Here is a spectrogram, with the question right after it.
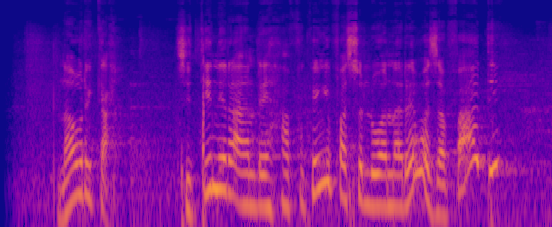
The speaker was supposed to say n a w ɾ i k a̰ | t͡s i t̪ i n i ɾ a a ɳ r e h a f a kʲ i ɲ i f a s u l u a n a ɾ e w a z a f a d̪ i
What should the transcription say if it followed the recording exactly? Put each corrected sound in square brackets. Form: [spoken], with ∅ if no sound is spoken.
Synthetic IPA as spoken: n a w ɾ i k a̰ | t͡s i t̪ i n i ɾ a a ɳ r e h a f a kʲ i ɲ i f a s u l u a n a ɾ e w a z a f a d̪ i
